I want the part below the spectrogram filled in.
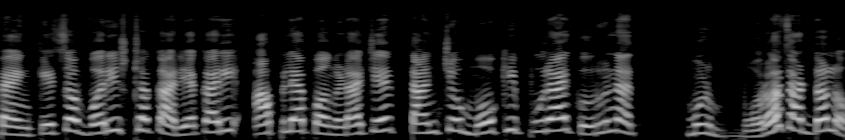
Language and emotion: Goan Konkani, angry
